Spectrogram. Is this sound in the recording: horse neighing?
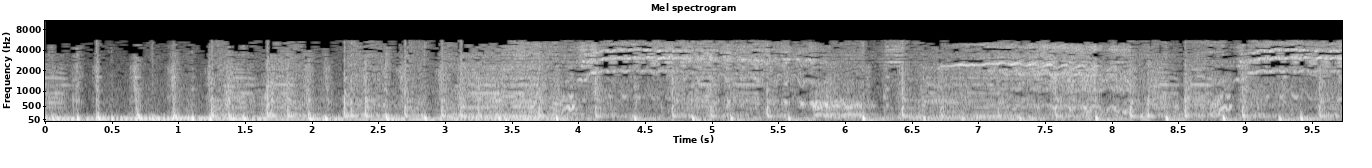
yes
